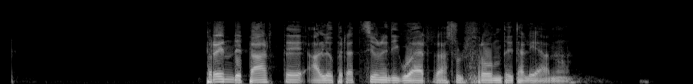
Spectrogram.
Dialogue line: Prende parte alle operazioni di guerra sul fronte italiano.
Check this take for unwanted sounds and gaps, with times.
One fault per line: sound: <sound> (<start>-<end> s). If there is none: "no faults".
no faults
